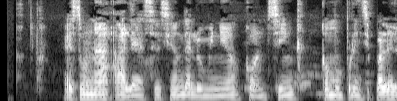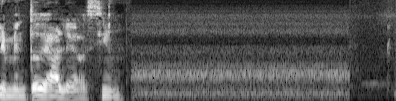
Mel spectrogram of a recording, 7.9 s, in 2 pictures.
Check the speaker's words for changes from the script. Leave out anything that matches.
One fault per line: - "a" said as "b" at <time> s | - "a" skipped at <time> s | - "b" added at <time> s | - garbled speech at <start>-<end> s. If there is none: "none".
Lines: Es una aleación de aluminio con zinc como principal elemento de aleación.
none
